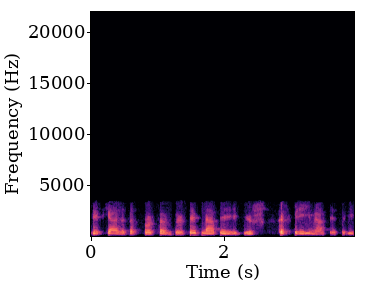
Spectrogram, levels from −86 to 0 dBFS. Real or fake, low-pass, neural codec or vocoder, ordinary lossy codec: fake; 3.6 kHz; vocoder, 22.05 kHz, 80 mel bands, WaveNeXt; MP3, 32 kbps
